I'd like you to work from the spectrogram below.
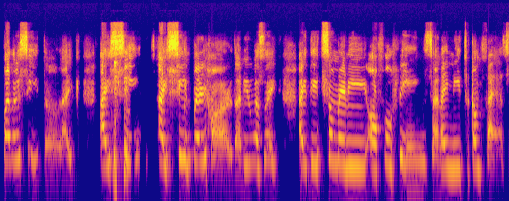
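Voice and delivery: high-pitched mock-tearful confession; Chabelita crying. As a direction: imitate a pious woman wailing to her priest. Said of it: "seriously crying and going".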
